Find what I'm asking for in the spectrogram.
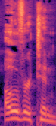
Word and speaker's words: Overtoun: Actually, it's called the Overton Bridge. That's spelled O-V-E-R-T-O-U-N.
